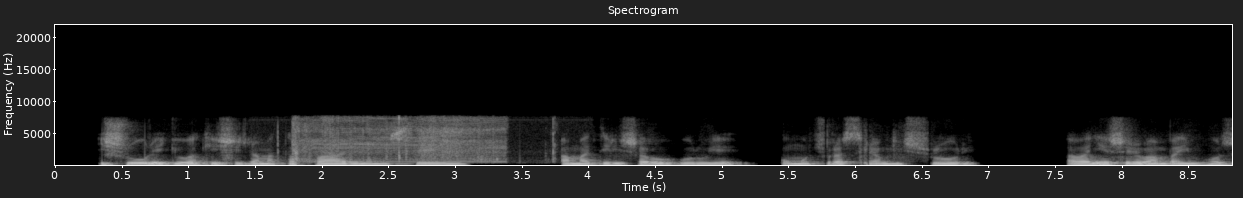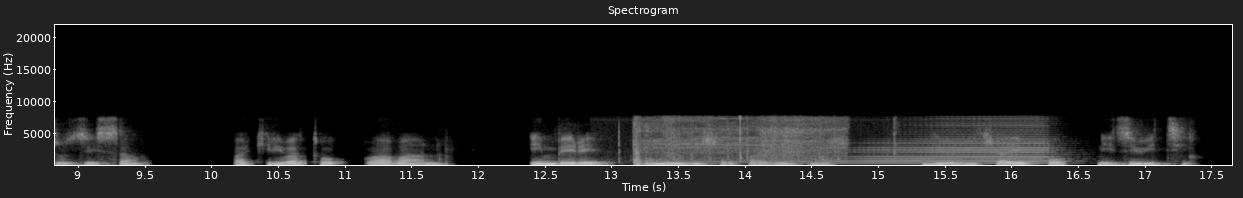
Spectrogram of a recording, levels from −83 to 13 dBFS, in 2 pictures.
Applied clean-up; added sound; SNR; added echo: none; Camera + Brass instrument; 12 dB; none.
